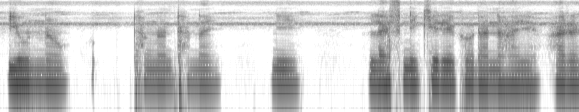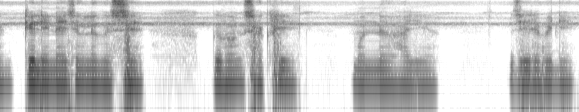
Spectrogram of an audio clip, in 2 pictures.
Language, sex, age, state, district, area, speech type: Bodo, male, 18-30, Assam, Chirang, rural, spontaneous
